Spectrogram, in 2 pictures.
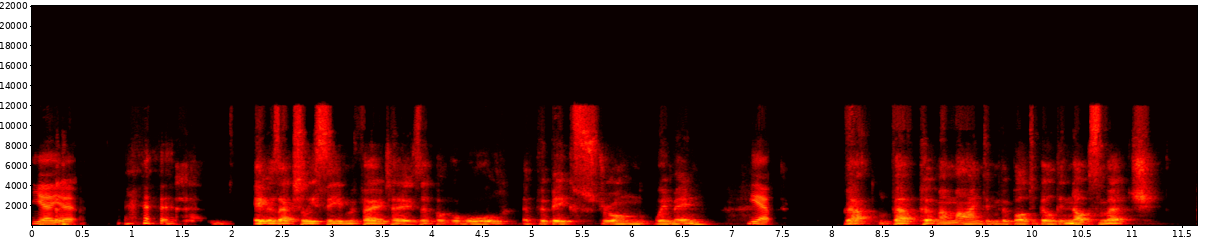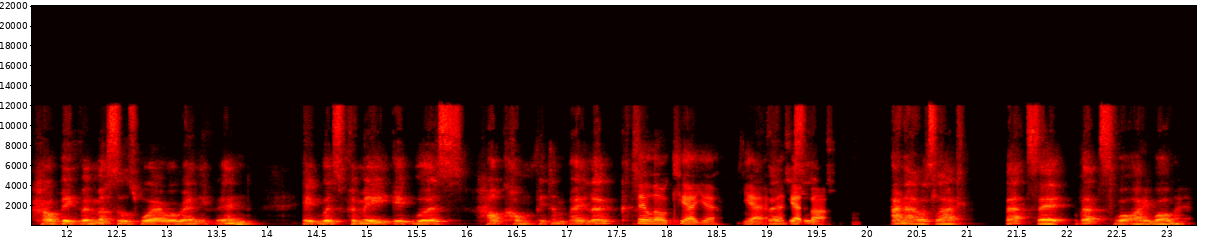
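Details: Female bodybuilder with androgen-induced voice deepening (virilization) after taking large doses of male steroids (performance-enhancing drugs). Her voice was formerly high-pitched and is now very deep, and she can no longer sing.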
